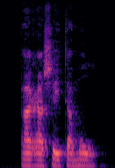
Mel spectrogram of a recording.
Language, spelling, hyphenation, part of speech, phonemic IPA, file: Dutch, paracetamol, pa‧ra‧ce‧ta‧mol, noun, /ˌpaːraːˌseːtaːˈmɔl/, Nl-paracetamol.ogg
- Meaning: acetaminophen (white crystalline compound used in medicine as an anodyne to relieve pain and reduce fever)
